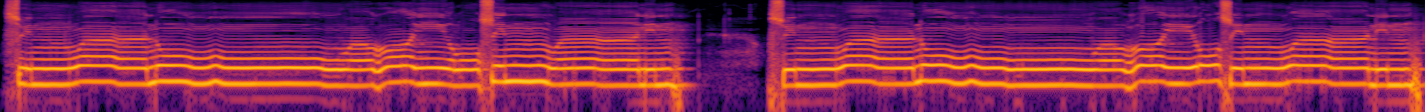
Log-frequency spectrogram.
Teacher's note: Dan ini juga nun sukun bertemu wawnya harus jelas, nunnya tidak boleh didengungkan atau dipanjangkan 2 atau 3 harokat.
